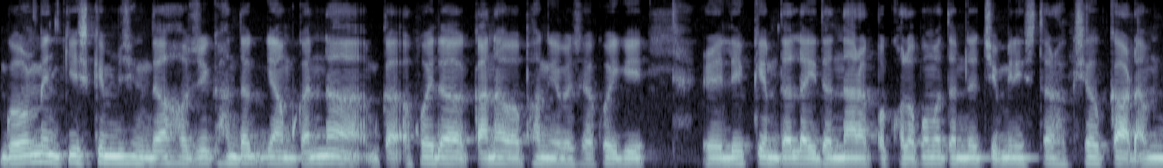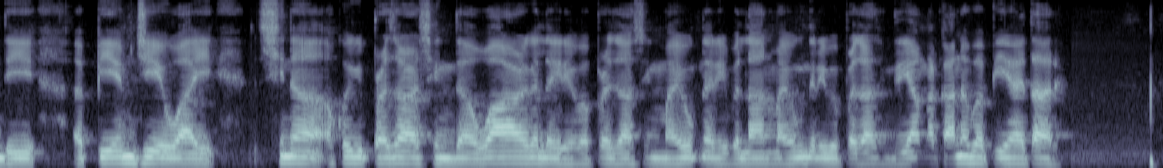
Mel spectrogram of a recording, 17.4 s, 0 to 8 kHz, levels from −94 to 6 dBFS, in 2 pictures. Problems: none marked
